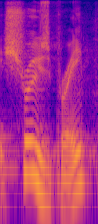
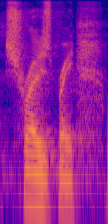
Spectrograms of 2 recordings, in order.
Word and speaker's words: Shrewsbury: Opinions about how to pronounce the town's name differ in the north of the county. They tend to say Shrewsbury. To the south, it's known as Shrewsbury. Whilst in Wolverhampton, they say that poncy place full of toffee-nosed tossers.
